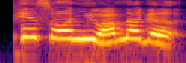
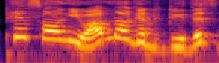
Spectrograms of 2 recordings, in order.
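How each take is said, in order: First: High, loud mocking snap; hammed-up defiant wife; funny defiant retort. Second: High, slightly louder mock defiance; funny defiant retort. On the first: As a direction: spit it back at him, cheeky and loud. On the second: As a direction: lighter rerun of the defiance. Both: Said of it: "it's kind of funny the way she says it".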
